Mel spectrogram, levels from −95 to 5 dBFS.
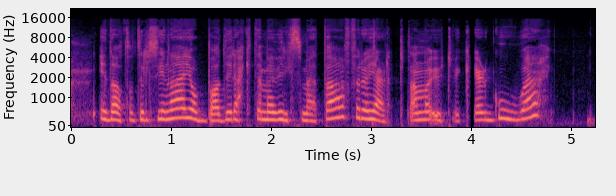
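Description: From 2.50 to 3.26 s the audio shows repeated stalls (stutter): five brief holds, the longest 29 ms, as the jitter buffer kept running dry and the receiver extended the last sound. Nothing is lost, unlike packet-loss dropouts. At 3.98 to 4.06 s a single short stall from a late packet stretches one sound by 61 ms until the delayed packet arrives, then resumes from the same place.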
